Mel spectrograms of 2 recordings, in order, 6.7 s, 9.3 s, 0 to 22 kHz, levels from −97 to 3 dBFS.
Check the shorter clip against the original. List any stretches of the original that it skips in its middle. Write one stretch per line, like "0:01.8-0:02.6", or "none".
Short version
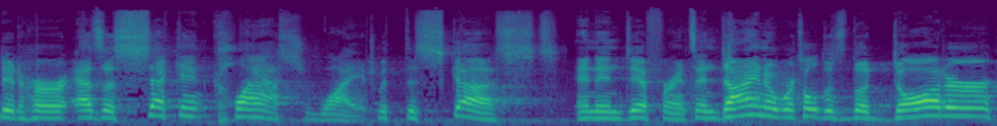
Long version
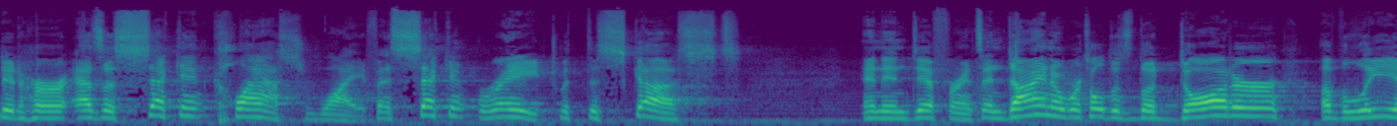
0:02.4-0:03.7
0:05.0-0:05.7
